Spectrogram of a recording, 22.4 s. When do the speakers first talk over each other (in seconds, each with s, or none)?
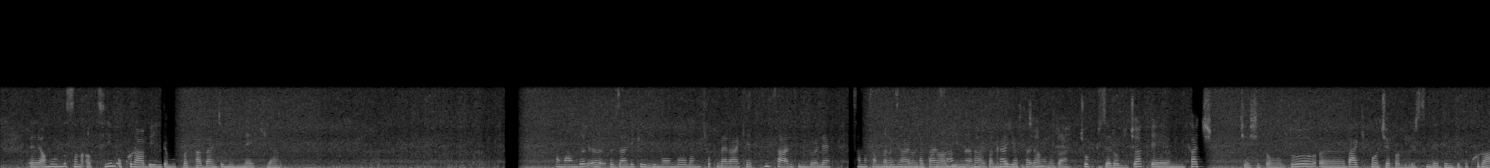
13.2 s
